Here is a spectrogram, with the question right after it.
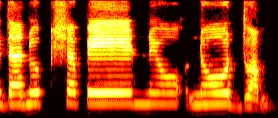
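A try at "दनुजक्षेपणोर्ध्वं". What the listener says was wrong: No, I think you're also missing the ja again. Danuja, separated there. Danuja kshepenordhvam.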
